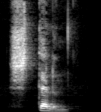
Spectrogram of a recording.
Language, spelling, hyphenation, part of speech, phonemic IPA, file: Dutch, stellen, stel‧len, verb / noun, /ˈstɛ.lə(n)/, Nl-stellen.ogg
- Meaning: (verb) 1. to position; place 2. to state, to put forward (a question or problem) 3. to suppose (commonly as an imperative and followed by a clause beginning with dat)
